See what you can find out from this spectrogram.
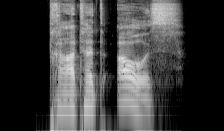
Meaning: second-person plural preterite of austreten
- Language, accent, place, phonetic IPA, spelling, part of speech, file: German, Germany, Berlin, [ˌtʁaːtət ˈaʊ̯s], tratet aus, verb, De-tratet aus.ogg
